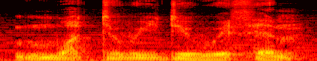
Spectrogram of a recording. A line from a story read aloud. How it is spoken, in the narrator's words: growled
